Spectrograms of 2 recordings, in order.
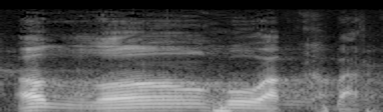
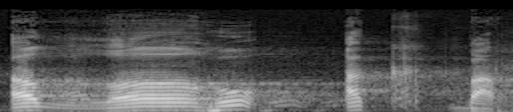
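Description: First: A w-sound joins Allahu to akbar. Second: A clear glottal catch starts akbar. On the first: The speaker calls it wrong. "kaya-kaya ada waw tambahan di tengah-tengahnya" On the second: The speaker calls it right. "menyatakan bacaan hamzahnya itu"

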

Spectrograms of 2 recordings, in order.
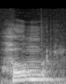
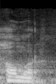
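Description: First: The m carries no vowel: humr. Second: Both consonants carry a u vowel: humur. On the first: It is the plural of red. The speaker calls it right. "حمر بتسكين الميم" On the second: It is the plural of donkey. The speaker calls it wrong. "بالضم يعني حمر"

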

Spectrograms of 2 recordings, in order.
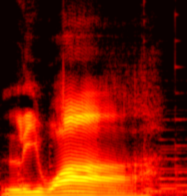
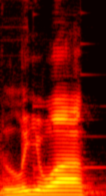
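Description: First: The final syllable 'wa' is clearly enunciated. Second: The final syllable is reduced and not enunciated. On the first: This is the newest pronunciation of the name. "Where they really enunciate the wa" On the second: This is an older pronunciation of the name. "So we've had Liwa"

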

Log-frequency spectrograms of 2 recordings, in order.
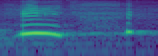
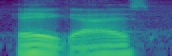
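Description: First: It is said in a tiny baby voice. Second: It is said in a fairly low voice.

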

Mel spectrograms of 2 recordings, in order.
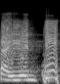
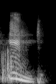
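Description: First: Each letter is spoken separately. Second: It is spoken as one short word. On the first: The speaker calls it wrong. "It's not INT" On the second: The speaker calls it right. "You pronounce this just like int"

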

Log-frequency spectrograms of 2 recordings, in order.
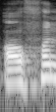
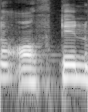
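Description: First: The t sound is left out. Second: The t sound is clearly pronounced. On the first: The speaker calls it right. "इथं जो आहे टी silent आहे" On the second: The speaker calls it wrong. "पण ऑफटेन हा शब्द चुकीचा आहे, उच्चार चुकीचा आहे"

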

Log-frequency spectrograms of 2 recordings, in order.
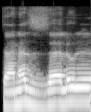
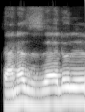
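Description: The two takes are said the same way.

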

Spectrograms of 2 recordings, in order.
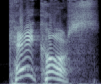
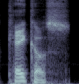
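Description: First: It is said loudly, almost shouted. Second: It is said at normal volume.

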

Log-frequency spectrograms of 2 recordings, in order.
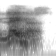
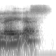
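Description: First: It is said in a stern tone. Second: It is said in a nice, gentle tone.

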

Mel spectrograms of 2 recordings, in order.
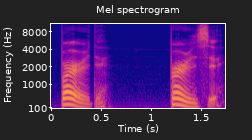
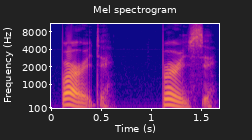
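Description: No difference in how they are said.

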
